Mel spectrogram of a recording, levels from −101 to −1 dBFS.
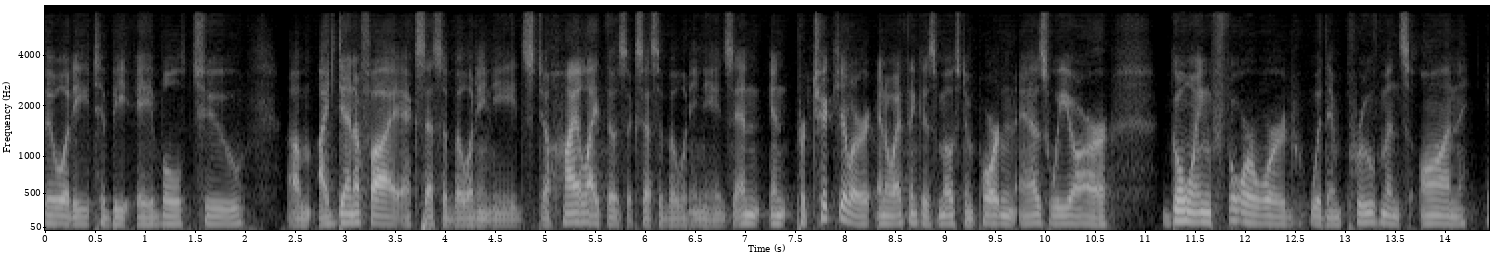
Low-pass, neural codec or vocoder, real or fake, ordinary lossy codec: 7.2 kHz; codec, 16 kHz, about 1 kbps, DyCAST, with the encoder's durations; fake; MP3, 48 kbps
